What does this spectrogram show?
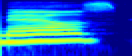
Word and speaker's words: Mills: my name is Mills it rhymes with bills you know the one the dollar dollar bills okay we have been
